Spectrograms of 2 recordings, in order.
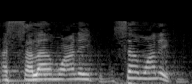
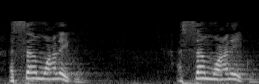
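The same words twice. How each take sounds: First: "Assalamualaikum" with the lam clear; proper greeting. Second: "Assalamualaikum" slurred as asamualaikum, no l; greeting without lam. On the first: Preacher contrasting the correct greeting, clearly. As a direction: say "Assalamualaikum" fully, lam sounded. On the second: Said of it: "Tapi suaranya begini". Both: Shown as a demonstration.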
